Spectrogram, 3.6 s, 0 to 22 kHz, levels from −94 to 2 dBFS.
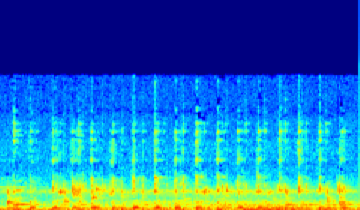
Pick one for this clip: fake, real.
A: real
